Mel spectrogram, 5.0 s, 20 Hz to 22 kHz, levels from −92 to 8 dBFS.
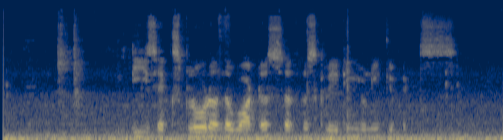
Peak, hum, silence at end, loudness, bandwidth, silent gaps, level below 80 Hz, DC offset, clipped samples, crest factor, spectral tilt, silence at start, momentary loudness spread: -10 dBFS; none; 0 s; -28 LUFS; 13 kHz; none; -32 dBFS; under 0.1%; under 0.1%; 18 dB; -7 dB/octave; 0 s; 12 LU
